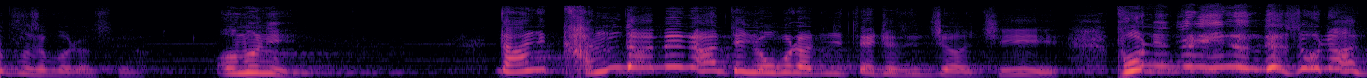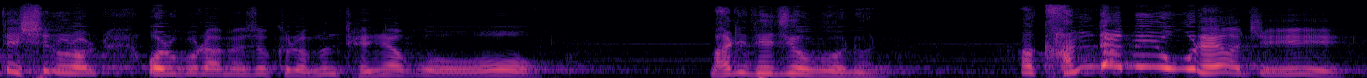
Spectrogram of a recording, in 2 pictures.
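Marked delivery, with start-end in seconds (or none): 1.1-9.6 high, loud reenacted outburst at mother; imitating a son's furious complaint; angry protest. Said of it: "얼마나 화가 나는지". 11.9-13.6 high-pitched reenacted complaint; imitating an indignant son; angry protest. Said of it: "얼마나 화가 나는지".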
